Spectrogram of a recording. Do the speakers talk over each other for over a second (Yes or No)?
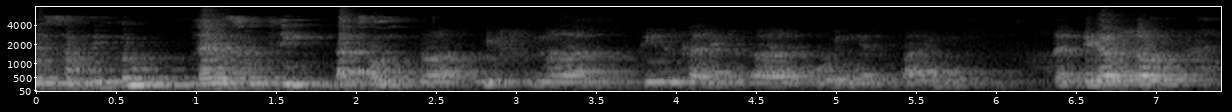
No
